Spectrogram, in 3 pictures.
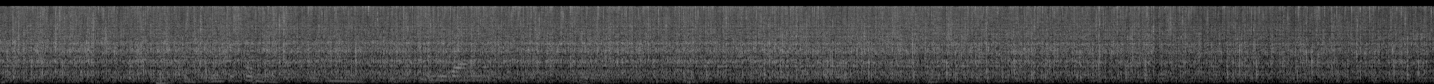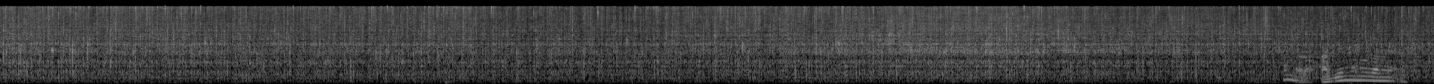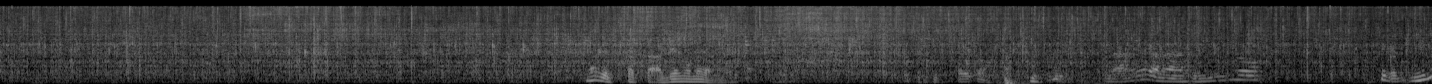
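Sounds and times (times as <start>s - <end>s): tempura sizzling in oil: 0.0s - 43.0s
chopsticks stirring in oil: 30.8s - 41.4s.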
